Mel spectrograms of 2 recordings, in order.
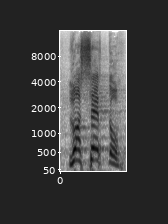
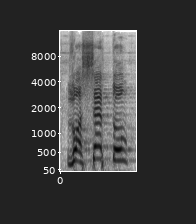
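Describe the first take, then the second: No difference in how they are said.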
